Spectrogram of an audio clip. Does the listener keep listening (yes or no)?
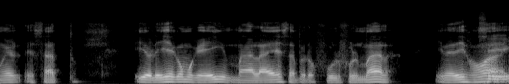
yes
